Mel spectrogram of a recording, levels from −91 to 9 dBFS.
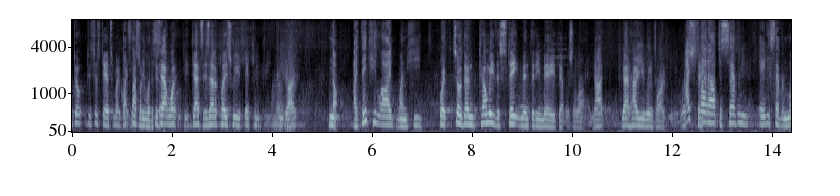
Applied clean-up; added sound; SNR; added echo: neural separator model SepFormer DNS4.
